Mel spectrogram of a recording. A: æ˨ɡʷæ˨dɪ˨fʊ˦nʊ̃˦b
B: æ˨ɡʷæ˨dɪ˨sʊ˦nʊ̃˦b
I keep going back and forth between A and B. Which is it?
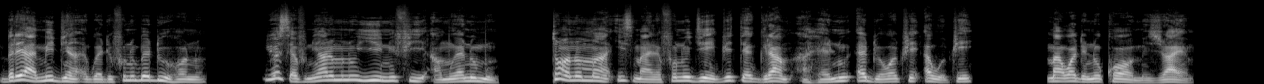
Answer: A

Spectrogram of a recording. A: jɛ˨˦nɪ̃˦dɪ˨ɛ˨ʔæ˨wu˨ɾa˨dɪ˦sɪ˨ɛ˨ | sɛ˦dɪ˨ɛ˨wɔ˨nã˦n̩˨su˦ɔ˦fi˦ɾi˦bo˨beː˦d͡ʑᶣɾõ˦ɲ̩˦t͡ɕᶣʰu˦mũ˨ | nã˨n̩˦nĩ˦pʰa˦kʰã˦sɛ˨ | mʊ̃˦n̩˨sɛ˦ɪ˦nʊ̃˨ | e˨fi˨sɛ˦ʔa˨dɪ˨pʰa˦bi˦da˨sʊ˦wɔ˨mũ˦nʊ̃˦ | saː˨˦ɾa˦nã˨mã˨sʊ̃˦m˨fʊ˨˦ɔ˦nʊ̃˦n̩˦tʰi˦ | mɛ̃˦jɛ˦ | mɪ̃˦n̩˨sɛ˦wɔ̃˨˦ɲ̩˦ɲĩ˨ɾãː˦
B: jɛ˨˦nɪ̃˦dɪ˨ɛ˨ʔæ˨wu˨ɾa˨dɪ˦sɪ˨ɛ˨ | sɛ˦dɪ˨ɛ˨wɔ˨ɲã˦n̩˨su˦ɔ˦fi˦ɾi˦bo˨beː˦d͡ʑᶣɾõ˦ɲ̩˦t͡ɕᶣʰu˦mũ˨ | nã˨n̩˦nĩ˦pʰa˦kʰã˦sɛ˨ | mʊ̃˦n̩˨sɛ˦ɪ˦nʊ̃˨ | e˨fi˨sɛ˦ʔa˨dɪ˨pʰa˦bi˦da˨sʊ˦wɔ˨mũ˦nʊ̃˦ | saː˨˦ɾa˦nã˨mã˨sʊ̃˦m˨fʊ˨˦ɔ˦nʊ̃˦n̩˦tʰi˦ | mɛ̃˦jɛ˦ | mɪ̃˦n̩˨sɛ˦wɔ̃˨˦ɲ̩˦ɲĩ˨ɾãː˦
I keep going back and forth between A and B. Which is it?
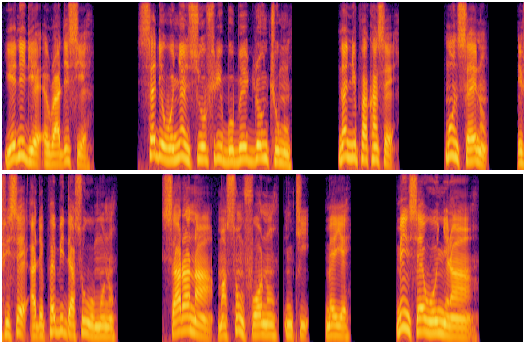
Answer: B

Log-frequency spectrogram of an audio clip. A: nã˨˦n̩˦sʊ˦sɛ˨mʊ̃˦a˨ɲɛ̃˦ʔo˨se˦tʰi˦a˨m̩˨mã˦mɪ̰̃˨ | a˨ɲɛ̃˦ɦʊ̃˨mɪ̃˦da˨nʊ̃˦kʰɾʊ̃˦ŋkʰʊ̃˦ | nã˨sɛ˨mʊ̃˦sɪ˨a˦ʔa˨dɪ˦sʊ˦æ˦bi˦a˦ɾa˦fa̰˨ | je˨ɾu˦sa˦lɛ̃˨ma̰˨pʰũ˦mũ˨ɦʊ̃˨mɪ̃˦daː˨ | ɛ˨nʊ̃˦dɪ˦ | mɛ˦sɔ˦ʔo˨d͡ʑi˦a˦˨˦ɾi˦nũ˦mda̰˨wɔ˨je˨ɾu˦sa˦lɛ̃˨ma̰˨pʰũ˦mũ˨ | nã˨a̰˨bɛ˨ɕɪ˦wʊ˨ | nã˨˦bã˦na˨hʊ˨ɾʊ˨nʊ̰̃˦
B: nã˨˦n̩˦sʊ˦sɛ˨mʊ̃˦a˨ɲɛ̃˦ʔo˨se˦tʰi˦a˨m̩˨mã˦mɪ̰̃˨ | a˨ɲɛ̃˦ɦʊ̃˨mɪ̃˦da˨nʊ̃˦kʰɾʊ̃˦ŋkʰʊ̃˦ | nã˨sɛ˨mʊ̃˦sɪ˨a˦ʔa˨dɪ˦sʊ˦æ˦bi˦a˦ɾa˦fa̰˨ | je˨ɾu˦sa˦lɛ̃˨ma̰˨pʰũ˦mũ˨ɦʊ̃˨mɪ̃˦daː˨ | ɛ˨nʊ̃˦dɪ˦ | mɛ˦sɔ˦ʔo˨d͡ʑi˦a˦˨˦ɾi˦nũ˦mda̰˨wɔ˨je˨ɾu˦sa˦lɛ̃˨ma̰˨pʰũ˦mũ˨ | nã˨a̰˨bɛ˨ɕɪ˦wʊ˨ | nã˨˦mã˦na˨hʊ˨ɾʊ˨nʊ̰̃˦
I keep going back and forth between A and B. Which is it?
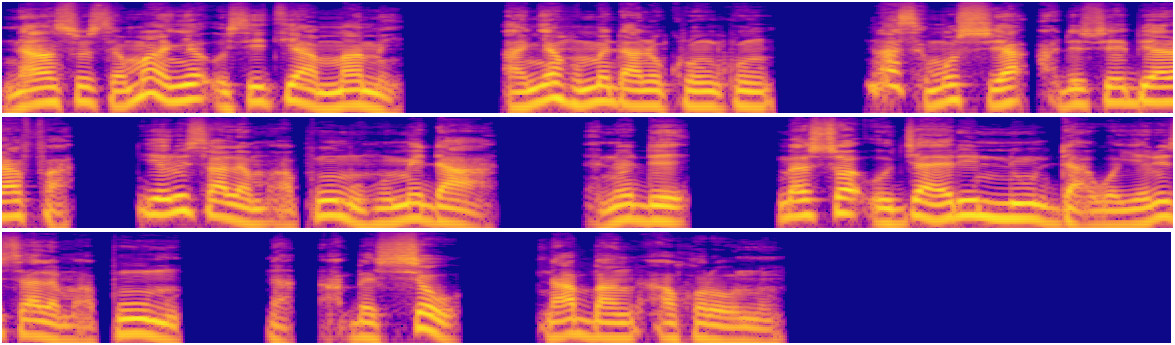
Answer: A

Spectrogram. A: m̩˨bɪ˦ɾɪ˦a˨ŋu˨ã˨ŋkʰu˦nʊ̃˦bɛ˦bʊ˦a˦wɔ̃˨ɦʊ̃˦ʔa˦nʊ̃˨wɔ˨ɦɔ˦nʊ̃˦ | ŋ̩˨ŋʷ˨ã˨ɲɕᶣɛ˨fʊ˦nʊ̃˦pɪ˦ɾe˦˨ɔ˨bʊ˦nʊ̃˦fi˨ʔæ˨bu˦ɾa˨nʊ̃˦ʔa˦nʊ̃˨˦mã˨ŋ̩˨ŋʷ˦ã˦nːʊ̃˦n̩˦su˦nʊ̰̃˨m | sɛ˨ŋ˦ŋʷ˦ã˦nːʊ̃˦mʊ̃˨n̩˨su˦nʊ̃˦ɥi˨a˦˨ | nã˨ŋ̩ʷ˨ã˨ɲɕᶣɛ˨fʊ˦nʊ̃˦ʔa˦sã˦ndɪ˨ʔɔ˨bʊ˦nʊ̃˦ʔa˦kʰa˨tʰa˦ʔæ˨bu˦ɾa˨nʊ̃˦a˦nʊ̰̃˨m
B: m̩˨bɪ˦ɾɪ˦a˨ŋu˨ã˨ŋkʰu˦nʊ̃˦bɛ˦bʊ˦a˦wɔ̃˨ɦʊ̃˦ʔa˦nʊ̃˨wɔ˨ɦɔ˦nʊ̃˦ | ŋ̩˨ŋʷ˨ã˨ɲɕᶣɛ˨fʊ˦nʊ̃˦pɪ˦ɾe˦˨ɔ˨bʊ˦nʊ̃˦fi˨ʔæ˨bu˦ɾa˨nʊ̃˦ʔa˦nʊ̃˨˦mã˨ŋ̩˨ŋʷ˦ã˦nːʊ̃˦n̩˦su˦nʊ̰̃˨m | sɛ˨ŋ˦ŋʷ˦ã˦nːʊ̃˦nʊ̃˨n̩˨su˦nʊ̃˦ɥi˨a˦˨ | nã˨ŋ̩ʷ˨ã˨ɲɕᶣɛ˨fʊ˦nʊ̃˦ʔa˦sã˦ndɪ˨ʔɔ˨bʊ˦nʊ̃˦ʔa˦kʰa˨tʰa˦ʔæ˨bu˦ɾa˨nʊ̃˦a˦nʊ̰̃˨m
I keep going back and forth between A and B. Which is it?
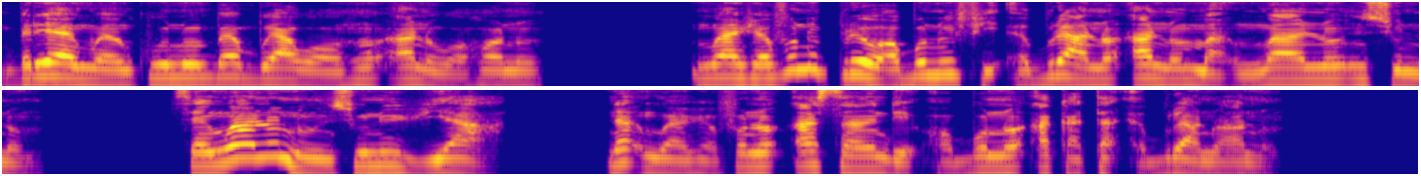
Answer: B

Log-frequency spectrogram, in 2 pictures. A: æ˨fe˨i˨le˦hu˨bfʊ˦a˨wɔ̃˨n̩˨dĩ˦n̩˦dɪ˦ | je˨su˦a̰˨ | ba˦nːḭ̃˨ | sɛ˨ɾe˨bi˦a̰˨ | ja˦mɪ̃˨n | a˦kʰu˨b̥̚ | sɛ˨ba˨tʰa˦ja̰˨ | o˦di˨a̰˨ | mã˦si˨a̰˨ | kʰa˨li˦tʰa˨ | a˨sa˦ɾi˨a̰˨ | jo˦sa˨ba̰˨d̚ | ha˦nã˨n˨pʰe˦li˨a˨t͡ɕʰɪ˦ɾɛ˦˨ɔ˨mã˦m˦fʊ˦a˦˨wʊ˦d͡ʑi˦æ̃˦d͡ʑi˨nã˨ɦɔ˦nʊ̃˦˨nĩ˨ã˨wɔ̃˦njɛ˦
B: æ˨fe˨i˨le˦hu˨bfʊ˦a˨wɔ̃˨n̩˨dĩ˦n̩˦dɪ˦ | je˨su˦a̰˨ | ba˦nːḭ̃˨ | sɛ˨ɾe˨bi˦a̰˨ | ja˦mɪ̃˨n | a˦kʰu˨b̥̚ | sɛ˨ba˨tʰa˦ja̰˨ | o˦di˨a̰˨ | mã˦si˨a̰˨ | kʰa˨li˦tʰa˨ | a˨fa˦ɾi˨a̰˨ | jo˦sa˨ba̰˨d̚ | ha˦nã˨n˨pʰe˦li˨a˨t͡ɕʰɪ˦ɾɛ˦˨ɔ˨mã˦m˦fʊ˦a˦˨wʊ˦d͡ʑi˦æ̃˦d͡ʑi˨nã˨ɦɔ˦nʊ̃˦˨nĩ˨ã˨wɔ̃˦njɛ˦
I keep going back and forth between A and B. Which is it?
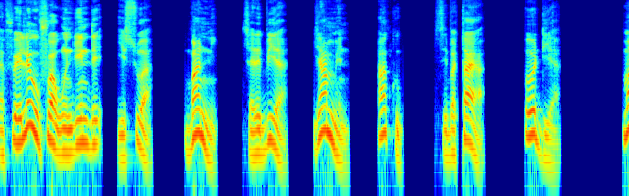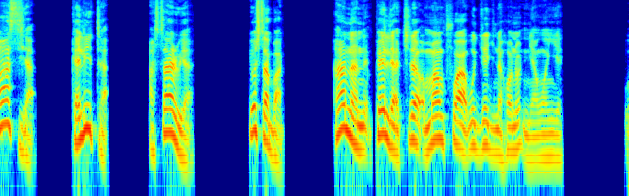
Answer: A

